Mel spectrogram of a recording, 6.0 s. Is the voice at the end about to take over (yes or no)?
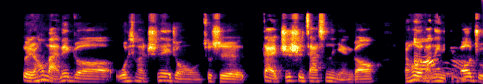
no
